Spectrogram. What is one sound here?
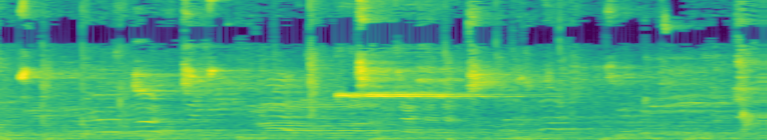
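Many voices of young players chatter and call out in a large echoing hall.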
